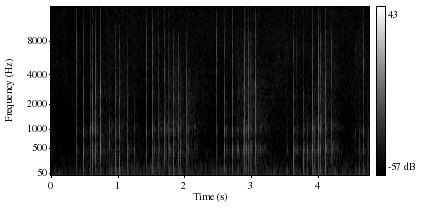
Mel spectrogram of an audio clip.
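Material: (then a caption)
Cardboard. A small, rigid, white printed cardboard iPhone retail box is held in both hands while long dark nails tap and scratch across its front face. The result is quick, uneven bursts of crisp, dry clicks with a hollow papery tone, each dying away almost instantly, separated by brief quiet gaps.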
